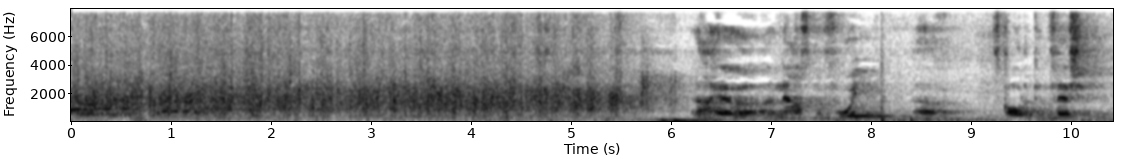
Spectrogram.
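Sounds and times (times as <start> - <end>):
audience clapping: 0.0 - 6.0
speech: 7.3 - 10.4.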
